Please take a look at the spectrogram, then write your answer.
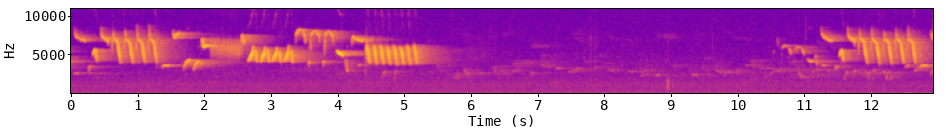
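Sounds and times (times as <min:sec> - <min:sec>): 
Eurasian wren trilling song: 0:00.1 - 0:05.4, 0:10.7 - 0:12.9.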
